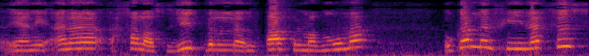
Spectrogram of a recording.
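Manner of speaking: ordinary talk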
